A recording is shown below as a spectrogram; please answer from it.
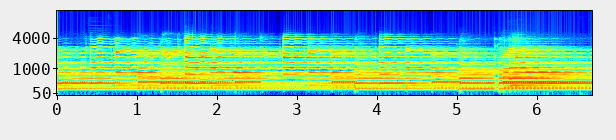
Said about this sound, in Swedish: Eh, nu har vi då som sagt den smala dykaren som är då eh, troligtvis då, vi tror, med bara vått, alltså vibratorsoundet.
